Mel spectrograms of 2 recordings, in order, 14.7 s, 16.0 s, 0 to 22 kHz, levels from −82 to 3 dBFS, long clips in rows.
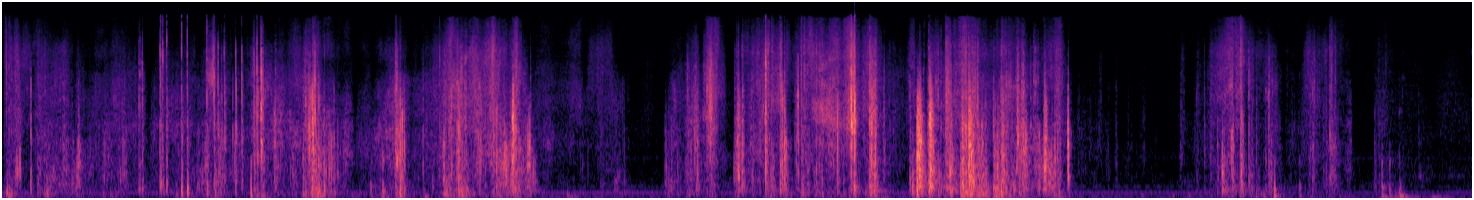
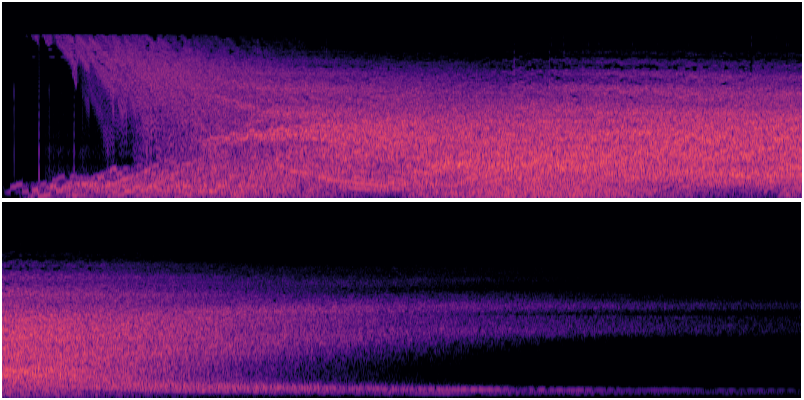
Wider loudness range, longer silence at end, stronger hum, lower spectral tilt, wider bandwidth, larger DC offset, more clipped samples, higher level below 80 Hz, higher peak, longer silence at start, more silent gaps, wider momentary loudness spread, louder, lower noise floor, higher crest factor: about the same, 14 LU vs 16 LU; second, 0.65 s vs 2.5 s; neither; second, -2 dB/octave vs -3.5 dB/octave; first, 17 kHz vs 11.5 kHz; neither; neither; about the same, -50 dBFS vs -52 dBFS; first, 0 dBFS vs -12 dBFS; about the same, 0.05 s vs 0.1 s; neither; first, 23 LU vs 19 LU; about the same, -25 LUFS vs -27 LUFS; second, -61 dBFS vs -66 dBFS; first, 28 dB vs 18 dB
